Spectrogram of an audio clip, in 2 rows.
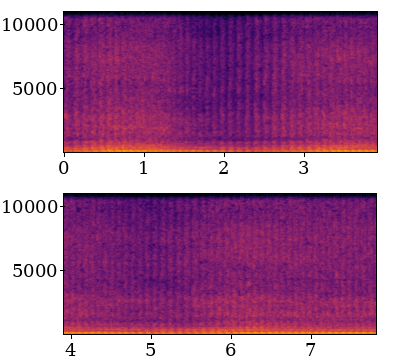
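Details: Allis Chalmers HD20 crawler, GM 6-110 two-stroke diesel, first run after 15 years sitting, blower rebuilt, full-flow filters, worn exhaust manifold/muffler: deep throbbing beat sagging and recovering over seconds, no knocking or clatter; running acceptably, heavy smoke.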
